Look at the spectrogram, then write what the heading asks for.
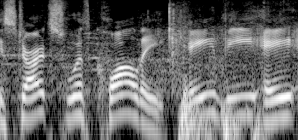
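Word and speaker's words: Quale: Quality starts with quali. KV A L E. Qualally real estate. Little in-game promotion there. Tessa Quali, the goalender for the Buffalo Bison.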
